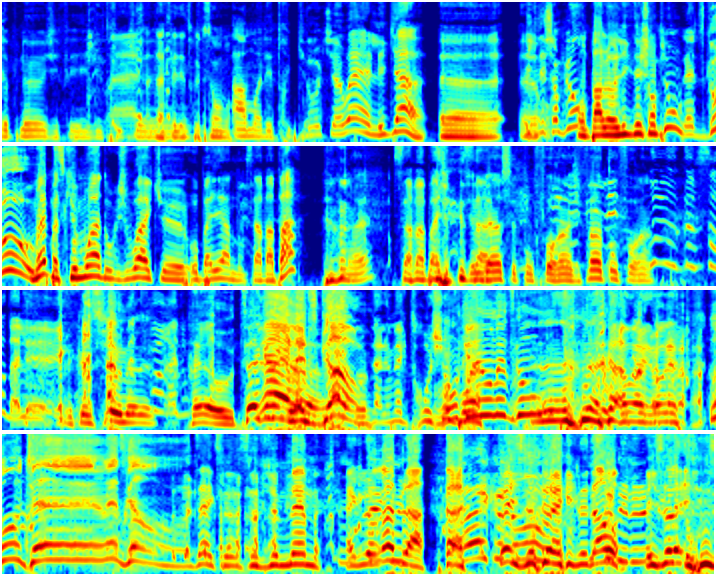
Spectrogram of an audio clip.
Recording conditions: inside a vehicle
